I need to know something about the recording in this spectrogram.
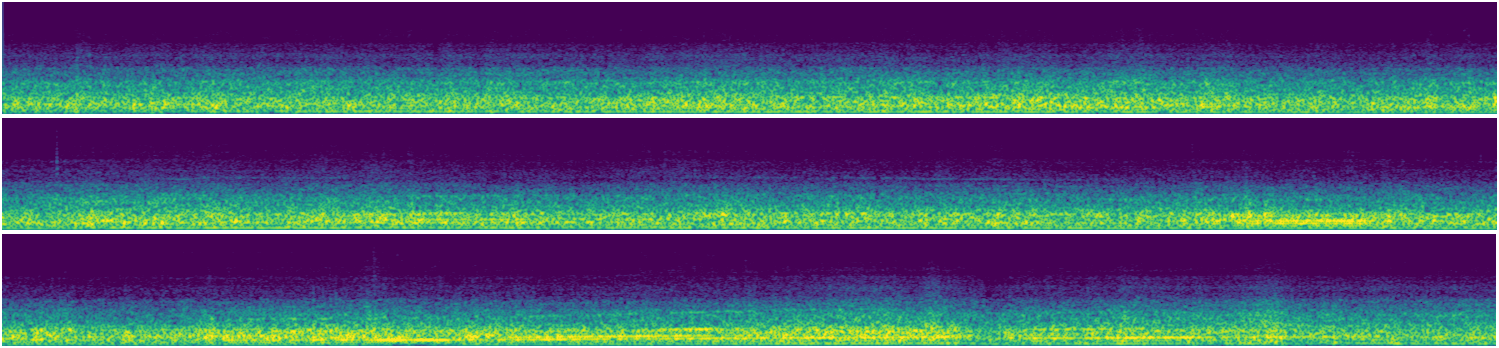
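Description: A motorcycle engine runs steadily, its pitch rising and falling as it accelerates.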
